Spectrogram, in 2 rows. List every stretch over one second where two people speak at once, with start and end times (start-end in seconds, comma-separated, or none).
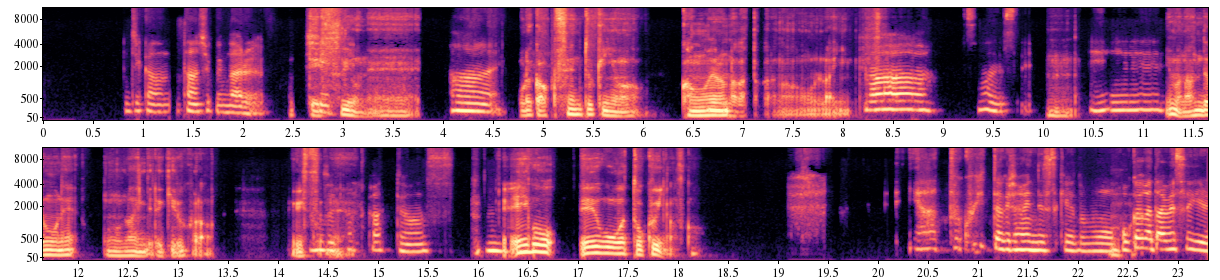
none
